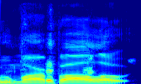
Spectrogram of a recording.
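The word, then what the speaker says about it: Oumar Ballo: And then also, in keeping in line what we mentioned with how they've been able to produce bigs reliably, not just him, I don't know how to for sure to pronounce this young man's first name, but Umar Ballo. – That's right. – Okay. – I looked it up before we started.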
